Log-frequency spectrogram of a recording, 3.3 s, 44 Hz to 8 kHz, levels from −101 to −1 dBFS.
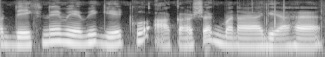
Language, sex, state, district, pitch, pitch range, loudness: Hindi, male, Jharkhand, Garhwa, 140 Hz, 125-170 Hz, -14 LUFS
